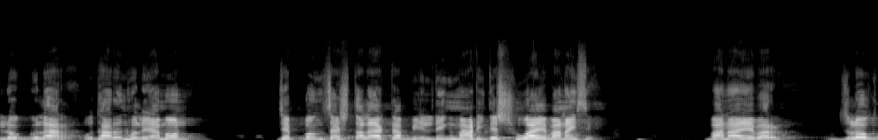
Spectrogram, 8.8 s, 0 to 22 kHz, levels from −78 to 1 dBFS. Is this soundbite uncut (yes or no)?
yes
